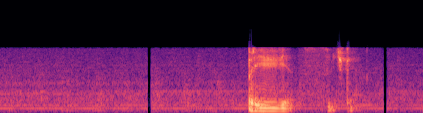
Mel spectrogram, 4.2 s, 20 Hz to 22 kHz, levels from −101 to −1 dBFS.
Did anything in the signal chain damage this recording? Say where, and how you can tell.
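Yes. The damage is in the network stage: packet loss filled with silence. The speech drops out completely at 1.48 to 1.52 s and again at 3.84 to 3.88 s, each gap 40 ms long, which fits two consecutive 20 ms packets going missing. The receiver substituted silence instead of concealing the loss, so the cuts start and end abruptly. On the waveform they appear as flat-line notches with vertical edges. On the spectrogram they are blank vertical slots across the whole telephone band below 4 kHz.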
